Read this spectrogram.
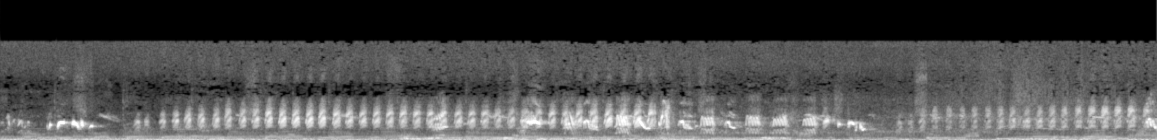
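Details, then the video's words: A bulbul singing in the morning: a dense, fast run of high chattering chirps that barely pauses, over a low, wavering hum in the background. "Nightingale Singing In The Morning"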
